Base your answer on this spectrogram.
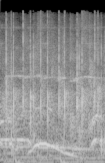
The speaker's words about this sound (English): And can we please, everybody in the studio, have a big round of applause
